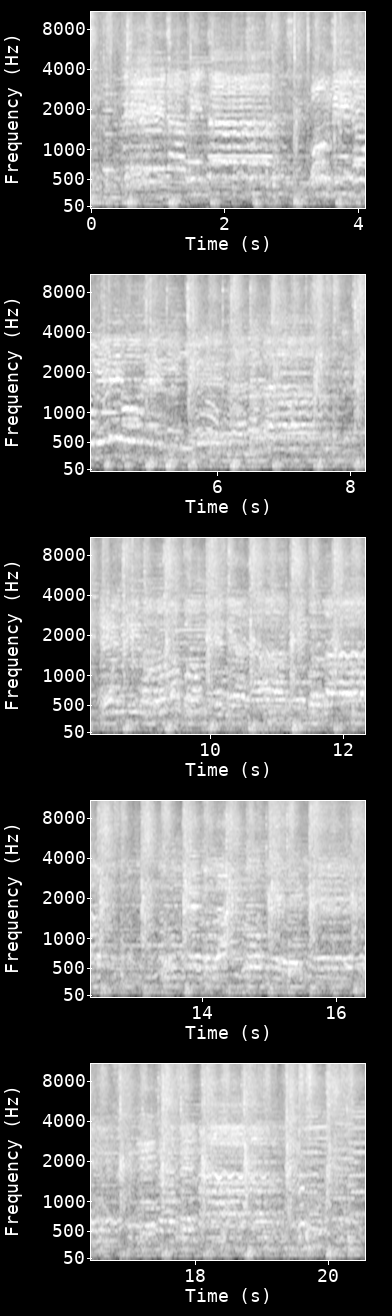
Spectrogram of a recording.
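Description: A Canarian parranda folk group playing live, with rhythmic strummed guitars and other plucked string instruments under several voices singing together.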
